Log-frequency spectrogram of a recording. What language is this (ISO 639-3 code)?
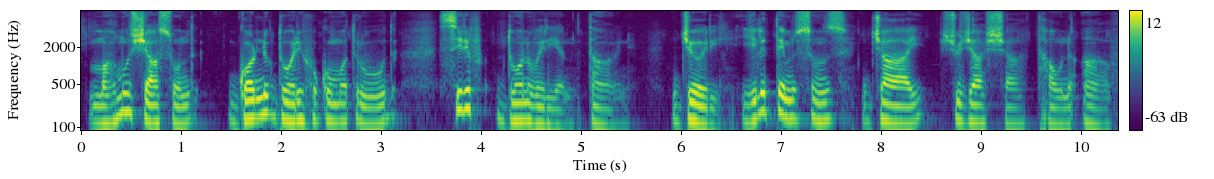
kas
